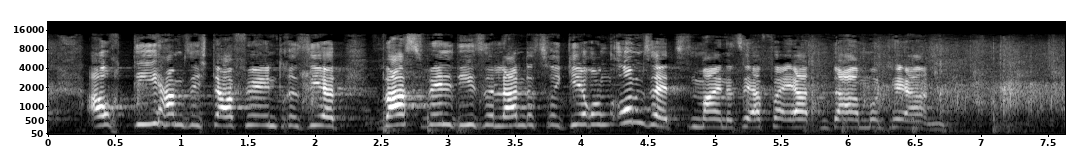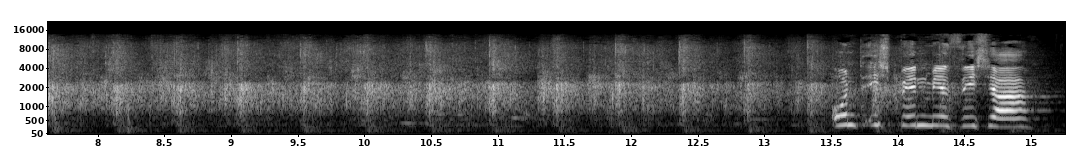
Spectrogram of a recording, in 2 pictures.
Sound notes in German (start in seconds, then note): 5.6 Beifall SPD und CDU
